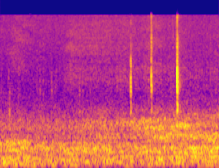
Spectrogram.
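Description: Steady low outdoor rumble, with a few light clicks in the second half.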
